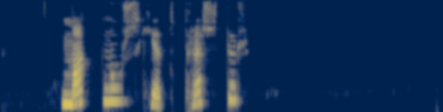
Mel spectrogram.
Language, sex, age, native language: Icelandic, female, 40-49, Icelandic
